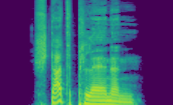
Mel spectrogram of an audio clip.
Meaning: dative plural of Stadtplan
- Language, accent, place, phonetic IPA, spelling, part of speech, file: German, Germany, Berlin, [ˈʃtatˌplɛːnən], Stadtplänen, noun, De-Stadtplänen.ogg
